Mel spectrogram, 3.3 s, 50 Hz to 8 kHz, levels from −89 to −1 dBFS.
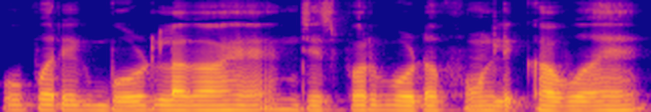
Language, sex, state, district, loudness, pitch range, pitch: Hindi, male, Uttar Pradesh, Shamli, -19 LUFS, 120-125 Hz, 125 Hz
